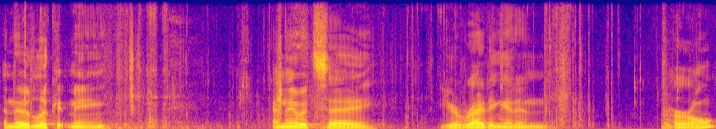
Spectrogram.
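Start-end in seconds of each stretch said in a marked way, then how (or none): 3.3-5.4 acted-out appalled, disgusted, disbelieving tone. Retelling how people reacted on hearing the code language: imitating disgusted disbelief. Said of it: "In much the same tone that one might say, "You shampoo with vomit?"".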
